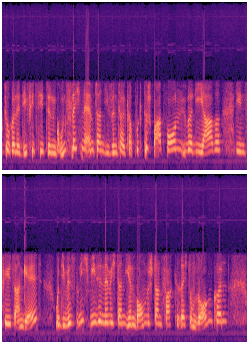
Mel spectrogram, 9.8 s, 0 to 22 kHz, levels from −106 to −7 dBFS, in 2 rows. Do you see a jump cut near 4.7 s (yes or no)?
yes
